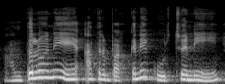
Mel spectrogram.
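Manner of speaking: usual speaking voice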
